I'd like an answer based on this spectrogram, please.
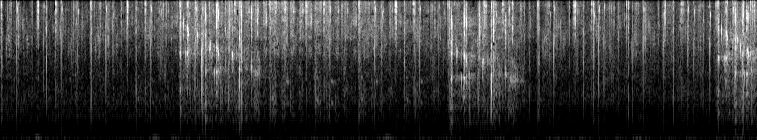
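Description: Electroacoustic dance soundtrack of dense crackling and crumpling noise, with three falling swooshes through it.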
